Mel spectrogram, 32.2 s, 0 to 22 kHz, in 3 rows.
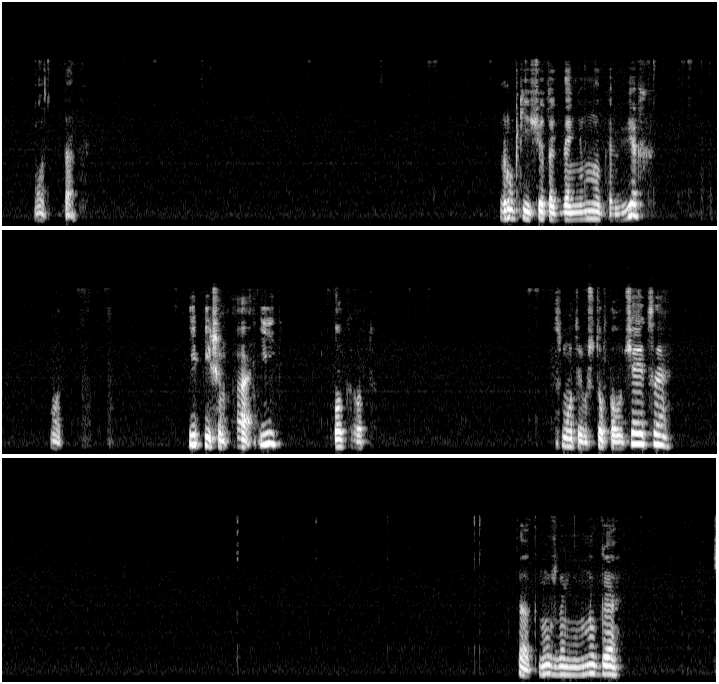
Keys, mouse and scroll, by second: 2.5 shift+middle click, 4.8 middle click, 6.4 click, 7.0-7.4 scroll down 1, 7.4 middle click, 8.8 g, 10.2 click, 10.6 g, 12.3 middle click, 14.1 a, 14.5 i, 16.5-17.0 scroll down 1, 17.0 middle click, 18.7 click, 20.3 click, 26.3 click, 28.6 click, 29.5 middle click, 30.4-31.1 scroll up 4, 31.1 shift+middle click.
